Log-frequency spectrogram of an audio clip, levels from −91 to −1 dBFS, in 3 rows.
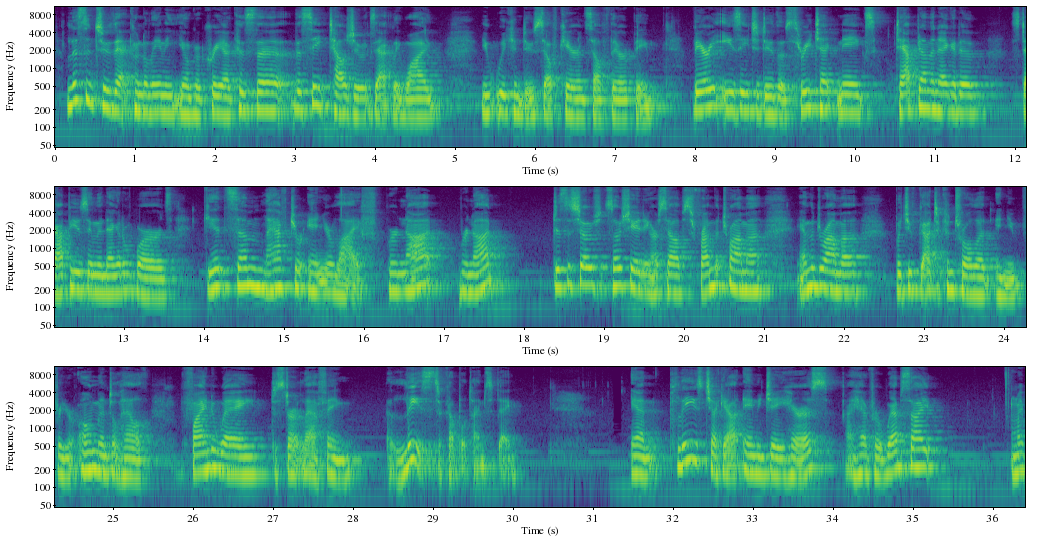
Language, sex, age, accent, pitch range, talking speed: English, female, 50-69, American, 165-205 Hz, 155 wpm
